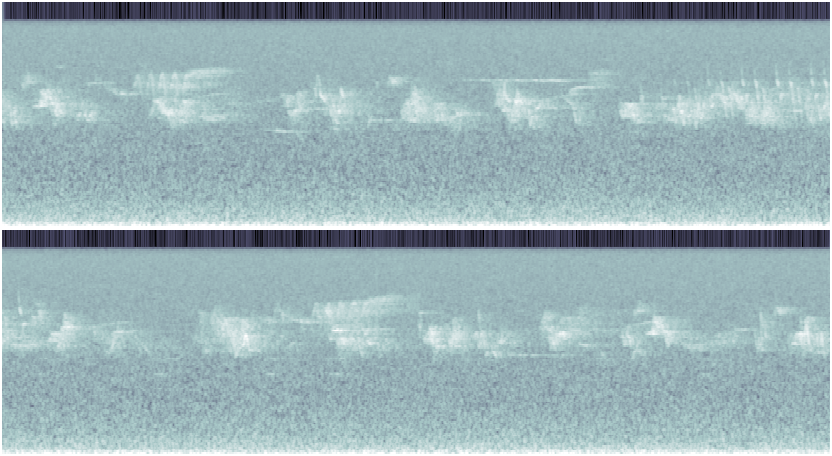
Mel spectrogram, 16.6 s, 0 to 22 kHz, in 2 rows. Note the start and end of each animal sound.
0.0s-16.6s: Red-eyed Vireo (Vireo olivaceus)
0.7s-2.4s: Black-throated Blue Warbler (Setophaga caerulescens)
2.6s-3.9s: Hermit Thrush (Catharus guttatus)
4.5s-6.2s: Black-throated Green Warbler (Setophaga virens)
6.8s-8.9s: Ovenbird (Seiurus aurocapilla)
8.5s-9.6s: Eastern Wood-Pewee (Contopus virens)
10.8s-12.5s: Black-throated Blue Warbler (Setophaga caerulescens)
14.0s-14.5s: Hermit Thrush (Catharus guttatus)

